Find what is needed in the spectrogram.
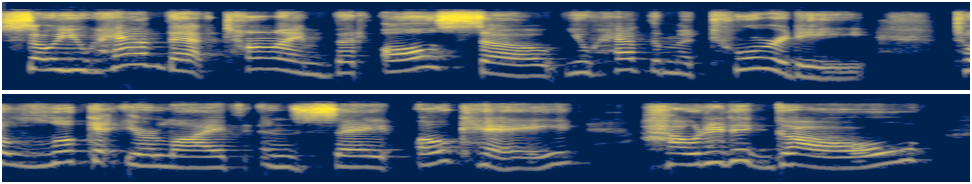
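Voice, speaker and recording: A woman talks at a very slow pace. Her high voice has lively intonation. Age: 70s. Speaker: author and aging teacher. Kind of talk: interview.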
